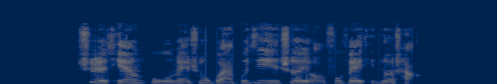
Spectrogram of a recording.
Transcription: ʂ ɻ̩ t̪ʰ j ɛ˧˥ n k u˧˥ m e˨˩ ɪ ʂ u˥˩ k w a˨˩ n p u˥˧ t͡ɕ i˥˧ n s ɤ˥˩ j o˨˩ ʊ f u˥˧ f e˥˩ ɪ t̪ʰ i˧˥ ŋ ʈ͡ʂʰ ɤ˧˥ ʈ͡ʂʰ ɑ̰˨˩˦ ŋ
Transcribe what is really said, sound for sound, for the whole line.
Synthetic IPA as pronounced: ʂ ɻ̩ t̪ʰ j ɛ˧˥ n k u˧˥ m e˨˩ ɪ ʂ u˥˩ k w a˨˩ n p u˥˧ t͡ɕ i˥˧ n ʂ ɤ˥˩ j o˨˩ ʊ f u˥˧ f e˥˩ ɪ t̪ʰ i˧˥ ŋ ʈ͡ʂʰ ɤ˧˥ ʈ͡ʂʰ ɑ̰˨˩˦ ŋ

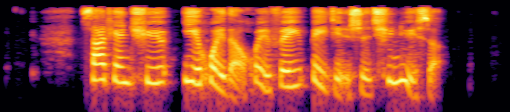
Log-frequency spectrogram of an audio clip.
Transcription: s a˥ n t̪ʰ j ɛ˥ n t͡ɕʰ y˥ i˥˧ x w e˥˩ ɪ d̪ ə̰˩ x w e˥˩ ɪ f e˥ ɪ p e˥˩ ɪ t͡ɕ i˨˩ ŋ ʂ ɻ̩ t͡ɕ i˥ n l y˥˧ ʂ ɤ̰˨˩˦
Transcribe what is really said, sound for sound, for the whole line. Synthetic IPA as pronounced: s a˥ t̪ʰ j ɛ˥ n t͡ɕʰ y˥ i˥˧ x w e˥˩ ɪ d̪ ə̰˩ x w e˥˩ ɪ f e˥ ɪ p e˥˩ ɪ t͡ɕ i˨˩ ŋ ʂ ɻ̩ t͡ɕʰ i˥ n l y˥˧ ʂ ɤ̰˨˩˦

